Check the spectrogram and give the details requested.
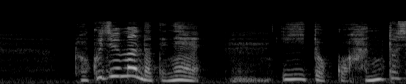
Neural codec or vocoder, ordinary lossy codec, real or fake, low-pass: none; none; real; none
